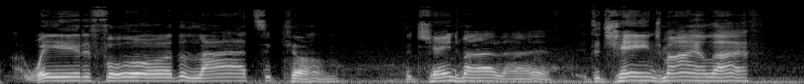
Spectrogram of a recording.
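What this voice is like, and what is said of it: Sloppy sung delivery. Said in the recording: “you can hear the sloppiness in my voice.”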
